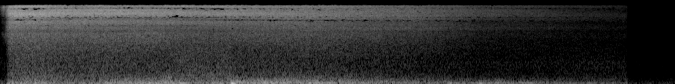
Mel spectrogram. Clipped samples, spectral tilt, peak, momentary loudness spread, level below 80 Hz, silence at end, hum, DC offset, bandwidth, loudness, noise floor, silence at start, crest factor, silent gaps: under 0.1%; -0.5 dB/octave; -2 dBFS; 21 LU; -38 dBFS; 0.85 s; none; under 0.1%; 17 kHz; -16 LUFS; -59 dBFS; 0 s; 20 dB; none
